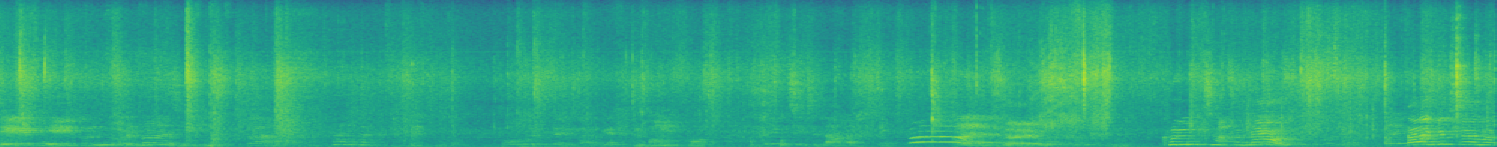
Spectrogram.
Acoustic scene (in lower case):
crowded indoor space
